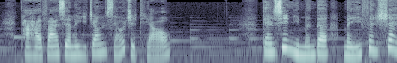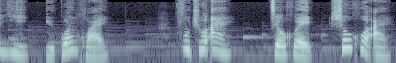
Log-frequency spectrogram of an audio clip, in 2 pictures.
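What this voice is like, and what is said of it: Soft, quiet whispered voice. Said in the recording (Chinese): “小声说”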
